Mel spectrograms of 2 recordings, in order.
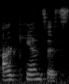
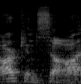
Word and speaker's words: Arkansas: and stupid like call arkansas arkansas yes or our kansas yeah our kansas it is nothing that wouldn't be our kansas but it would be our kansas no a-r-r kansas but but our kansas or arkansas as it's really called if you pronounce it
